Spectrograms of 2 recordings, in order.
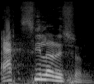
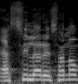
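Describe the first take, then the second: First: The word has a 'ks' sound after the first vowel. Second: The word has a plain 's' sound after the first vowel. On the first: "যেমন হচ্ছে অ্যাক্সিলারেশন" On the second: "অনেকে উচ্চারণ করে অ্যাসিলারেশনও বলে"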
